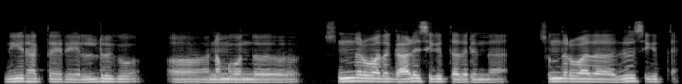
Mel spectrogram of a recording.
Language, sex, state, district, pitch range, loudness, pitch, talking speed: Kannada, male, Karnataka, Raichur, 120-135 Hz, -17 LUFS, 125 Hz, 95 wpm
